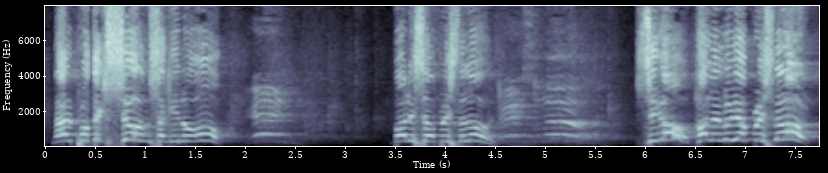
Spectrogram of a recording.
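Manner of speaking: loud, high, driving preaching; preacher at full force urging praise; fiery preaching. Acted. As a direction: whip up the congregation.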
